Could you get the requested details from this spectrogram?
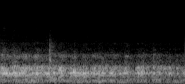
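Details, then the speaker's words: Front-load drum washing machine, disassembled, drum turned by hand: rough, droning rumble with a gritty edge from faulty drum bearings, unlike the smooth spin of an identical normal unit; bearings replaced using a jig. "지금 이렇게 통을 돌려 봤을 때 굉장히 거슬리는 소리가 많이 나는데 이런 증상들이 대부분 베어링의 이상이 있는 경우에 나타나는 증상들입니다."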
